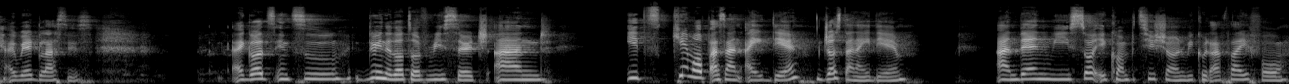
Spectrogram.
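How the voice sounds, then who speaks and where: A young woman from Nigeria, earnestly telling her founder story as a panelist at a public dialogue, with halting restarts. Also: medium pitch, sharp tone. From Jos, Nigeria. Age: young adult. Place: event hall with audience.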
